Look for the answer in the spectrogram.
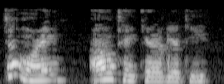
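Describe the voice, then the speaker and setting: Woman as a high-pitched plucky little mouse. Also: very animated, moderate pace, dark tone, lo-fi sound. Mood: reassuring. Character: little brave helpful mouse.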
